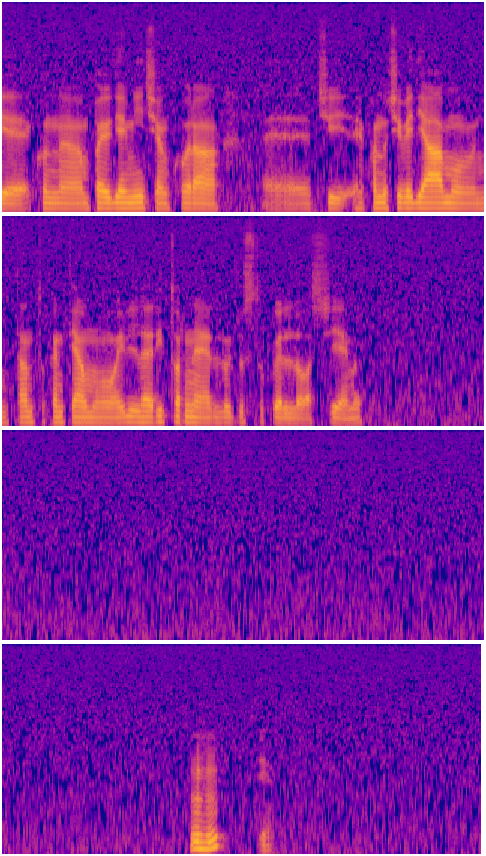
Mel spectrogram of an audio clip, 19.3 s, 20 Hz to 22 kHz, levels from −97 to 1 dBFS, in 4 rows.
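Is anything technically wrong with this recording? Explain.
Yes. Throughout this speech clip, overdone noise removal is at work: a noise reduction stage set far too aggressively keeps pushing frequency bands near its noise estimate down or out, taking soft parts of the speech too. The background in the gaps drops and breaks up into twinkling specks.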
